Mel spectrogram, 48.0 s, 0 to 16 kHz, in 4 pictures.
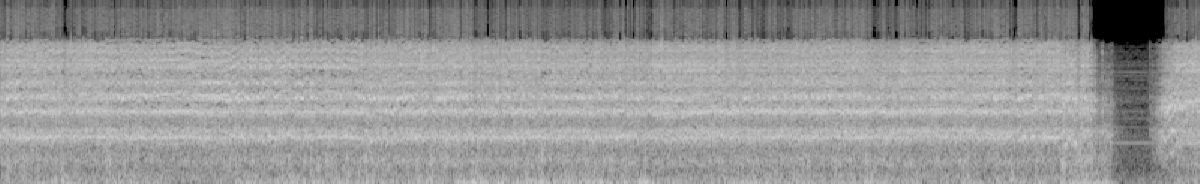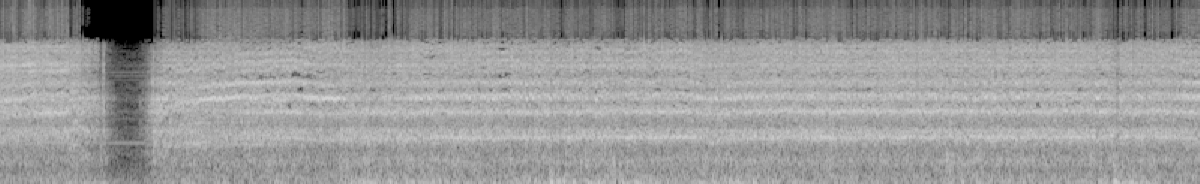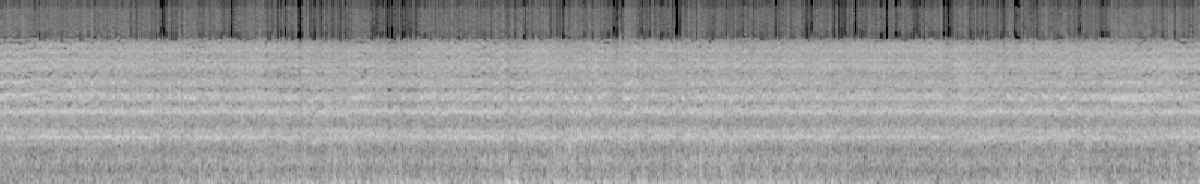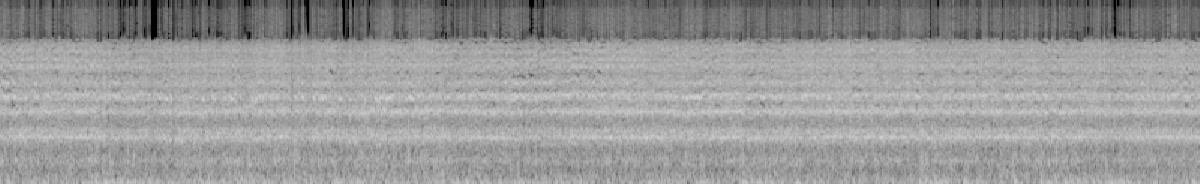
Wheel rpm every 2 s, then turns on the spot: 230, 220, 230, 230, 230, 140, 130, 190, 220, 230, 230, 230, 230, 230, 230, 230, 230, 230, 230, 230, 230, 230, 240, 230.
none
